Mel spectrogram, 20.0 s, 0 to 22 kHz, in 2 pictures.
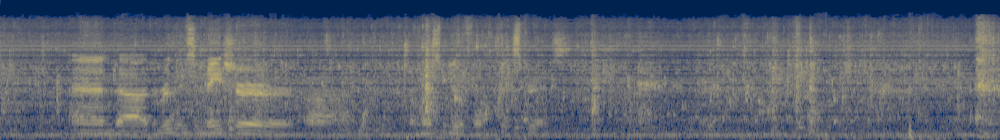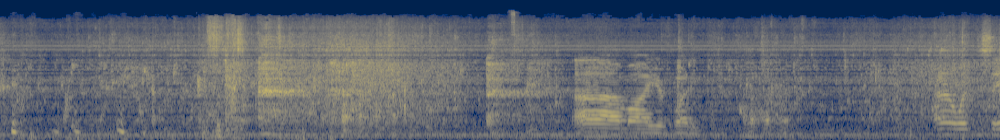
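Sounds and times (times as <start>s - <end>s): low hum: 0.0s - 20.0s
sea water lapping on pebble shore: 17.2s - 20.0s.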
